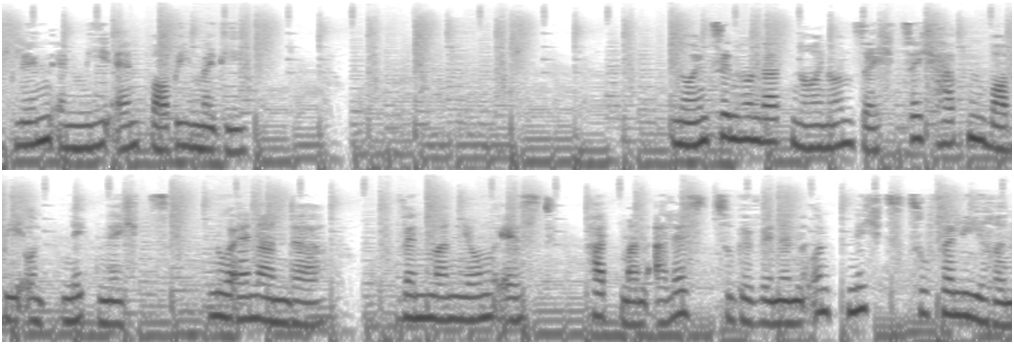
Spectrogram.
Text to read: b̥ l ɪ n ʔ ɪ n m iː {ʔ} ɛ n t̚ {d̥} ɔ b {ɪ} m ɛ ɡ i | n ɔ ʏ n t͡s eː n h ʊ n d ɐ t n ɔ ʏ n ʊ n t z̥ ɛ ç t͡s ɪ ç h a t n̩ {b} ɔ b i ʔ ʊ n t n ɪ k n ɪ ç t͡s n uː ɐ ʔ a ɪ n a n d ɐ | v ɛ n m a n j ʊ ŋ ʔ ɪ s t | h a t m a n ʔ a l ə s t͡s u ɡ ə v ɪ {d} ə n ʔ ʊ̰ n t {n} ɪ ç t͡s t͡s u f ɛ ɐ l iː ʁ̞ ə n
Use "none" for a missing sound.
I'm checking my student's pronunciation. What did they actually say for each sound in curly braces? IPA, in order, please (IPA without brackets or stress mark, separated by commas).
ʔ, b̥, i, b, n, n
